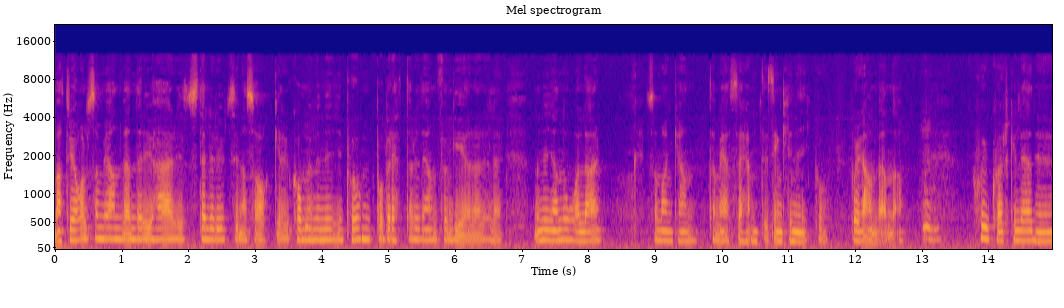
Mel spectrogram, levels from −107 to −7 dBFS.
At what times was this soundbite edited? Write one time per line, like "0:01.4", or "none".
0:08.8
0:13.7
